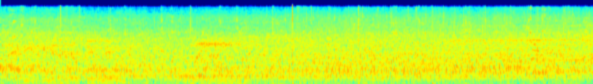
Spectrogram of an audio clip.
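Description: A large crowd roars steadily in an echoing arena.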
